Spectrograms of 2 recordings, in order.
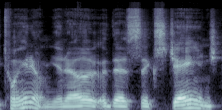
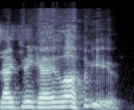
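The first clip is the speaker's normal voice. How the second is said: higher and louder, gushing; delighted declaration; 6 semitones higher, 7 dB louder than usual. Retold or imitated. Villain gushing at the man, higher and louder. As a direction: relish the creepy affection.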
